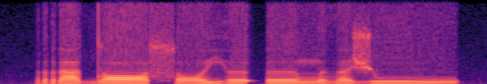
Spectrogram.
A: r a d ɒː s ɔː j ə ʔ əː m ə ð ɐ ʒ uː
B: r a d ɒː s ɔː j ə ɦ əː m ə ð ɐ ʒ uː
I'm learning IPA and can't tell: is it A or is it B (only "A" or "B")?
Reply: A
